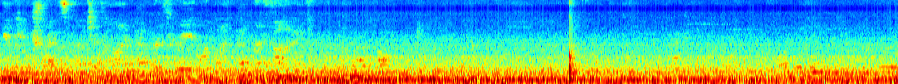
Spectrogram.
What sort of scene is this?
subway train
